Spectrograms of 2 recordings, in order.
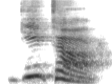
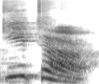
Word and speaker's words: guitar: Now, I hear sometimes students, they say guitar. It's not guitar, it's guitar. Guitar. Guitar. So it's like, do you play the guitar?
